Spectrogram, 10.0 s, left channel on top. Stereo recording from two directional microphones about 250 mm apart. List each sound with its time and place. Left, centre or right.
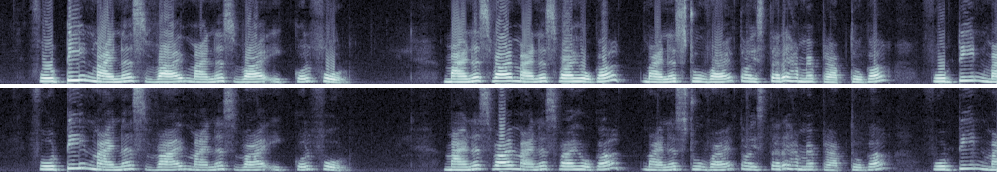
0.3 s speech: left
4.4 s speech: left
